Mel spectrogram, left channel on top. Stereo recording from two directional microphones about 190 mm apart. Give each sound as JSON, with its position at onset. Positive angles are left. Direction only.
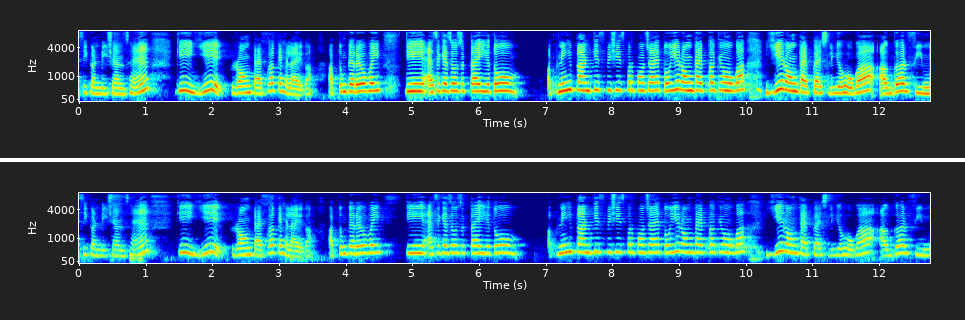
{"t": 0.0, "sound": "a child's voice", "side_deg": 35}
{"t": 7.0, "sound": "a woman's voice", "side_deg": 35}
